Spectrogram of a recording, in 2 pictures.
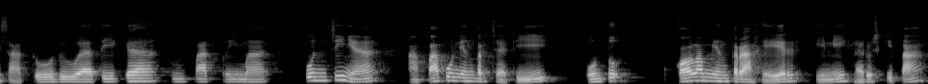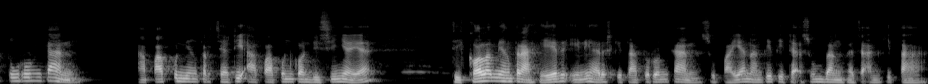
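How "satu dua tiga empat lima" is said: counting, last number lima dropped lower in pitch. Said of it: "Nah, seperti ini".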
